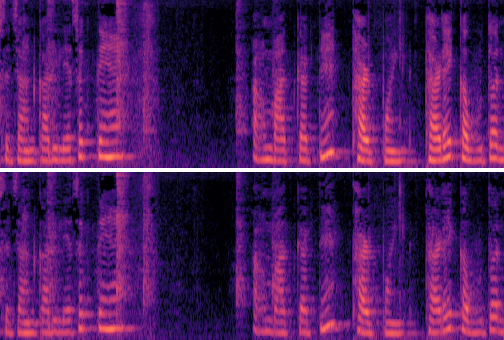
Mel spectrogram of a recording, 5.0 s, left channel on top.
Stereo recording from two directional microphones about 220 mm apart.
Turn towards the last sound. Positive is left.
turn(degrees=45)  # may be behind; listen again after turning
